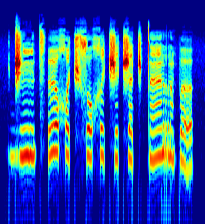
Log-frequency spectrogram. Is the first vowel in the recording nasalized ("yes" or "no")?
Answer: yes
